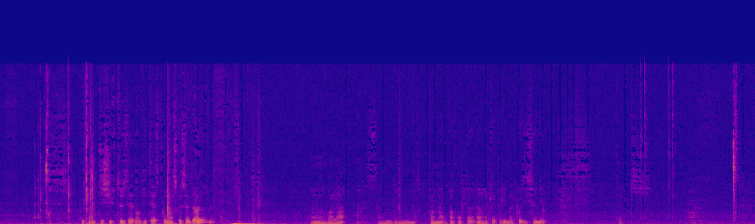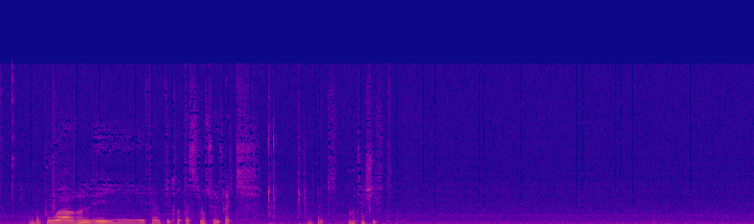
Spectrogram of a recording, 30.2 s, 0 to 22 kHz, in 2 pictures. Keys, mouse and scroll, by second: 2.6 shift+z, 12.9-15.5 drag, 15.5-16.9 middle drag, 20.5 r.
